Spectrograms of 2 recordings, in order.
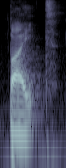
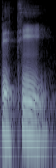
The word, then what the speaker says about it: bite: short vowel I so again silent e comes in bite not bitty bite going on there now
